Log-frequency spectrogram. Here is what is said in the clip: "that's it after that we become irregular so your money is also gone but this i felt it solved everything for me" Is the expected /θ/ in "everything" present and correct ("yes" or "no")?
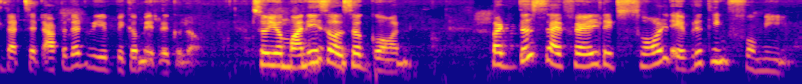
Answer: no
